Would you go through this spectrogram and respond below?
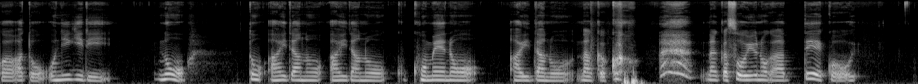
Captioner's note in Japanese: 笑い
